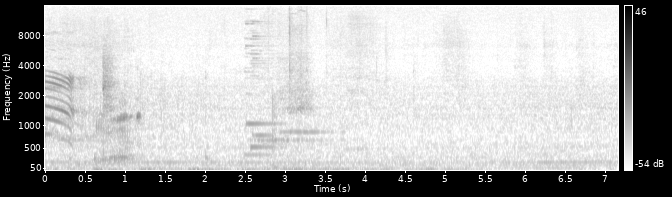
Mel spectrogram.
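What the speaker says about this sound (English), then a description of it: "The frog, dude." A frog in a Star Wars video game gives a short burst of croaks and chirps near the start, over a quiet low game ambience that fades into near stillness afterward.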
